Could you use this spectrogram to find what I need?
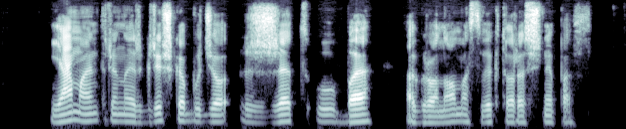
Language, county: Lithuanian, Kaunas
